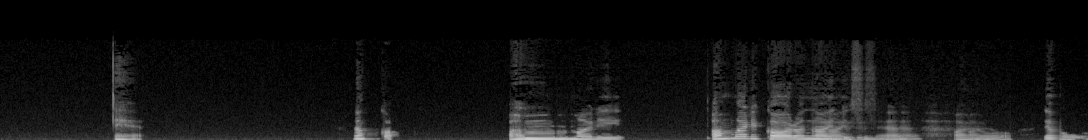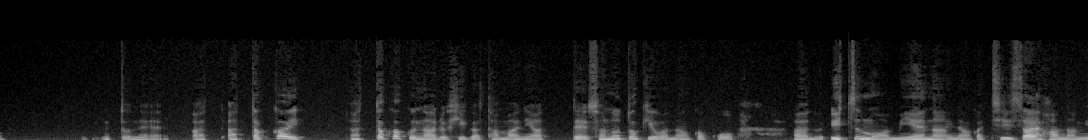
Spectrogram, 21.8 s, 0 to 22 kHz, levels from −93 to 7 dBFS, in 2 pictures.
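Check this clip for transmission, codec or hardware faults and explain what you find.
One fault is present: a doubled audio track from 8.12 to 10.10 s. The audio was likely captured twice, with a second, slower path mixing in a copy about 5 dB quieter and roughly 150 ms late. The result is a dry, full-band slapback echo that starts and stops abruptly.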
